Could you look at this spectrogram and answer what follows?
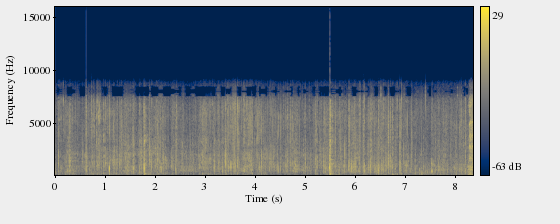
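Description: Packed snow crunching and crackling continuously as a dog and its musher move along a snowy trail, a dense run of small crackles with a sharper crack about five and a half seconds in.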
